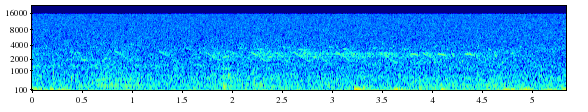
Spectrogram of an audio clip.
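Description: Faint outdoor ambience: songbirds chirping in quick runs of short down-slurred notes over a steady hiss, with scattered low rumbles.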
